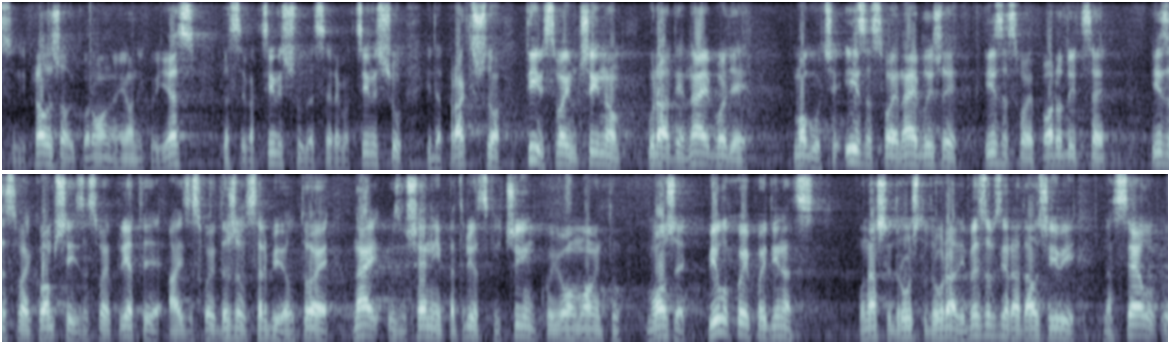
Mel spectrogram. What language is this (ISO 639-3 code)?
srp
